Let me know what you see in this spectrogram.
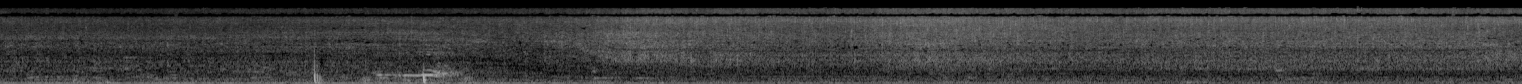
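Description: Lamb chops searing in a pan over medium heat, a steady sizzle. There is a sharp click about three seconds in, and the hiss grows louder and fuller from about six seconds in.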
